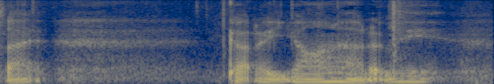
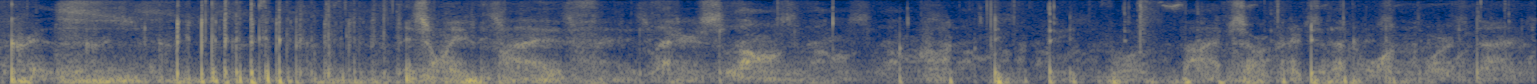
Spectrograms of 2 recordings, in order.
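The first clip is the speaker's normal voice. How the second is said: ASMR whisper; slower than usual. Acted. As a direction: breathe the words close to the mic. ASMR name trace whispered.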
